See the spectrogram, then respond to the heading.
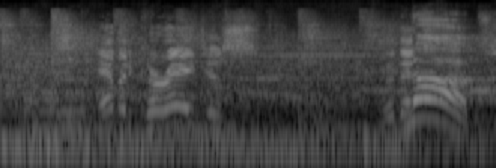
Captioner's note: crowd cheering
